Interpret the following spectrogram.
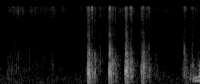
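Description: Clear plastic bags rustling as hands handle small plastic embossing-powder jars and a plastic case, with a quick run of sharp clicks and taps about a second in.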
